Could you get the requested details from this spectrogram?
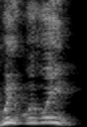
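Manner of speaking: high urgent cry of wait; alarmed shout. Acted. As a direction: yell to stop them touching it. GM voices NPC stopping touch.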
